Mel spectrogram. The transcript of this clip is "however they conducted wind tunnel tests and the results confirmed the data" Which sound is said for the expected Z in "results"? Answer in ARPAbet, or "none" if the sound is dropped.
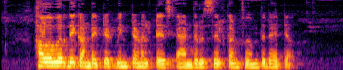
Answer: S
